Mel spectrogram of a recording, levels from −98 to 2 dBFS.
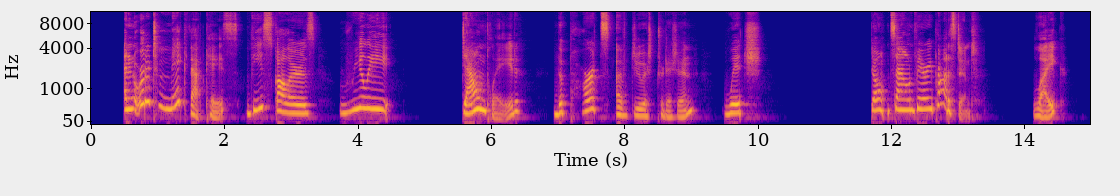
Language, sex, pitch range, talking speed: English, female, 170-265 Hz, 90 wpm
